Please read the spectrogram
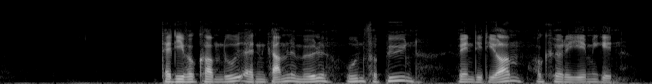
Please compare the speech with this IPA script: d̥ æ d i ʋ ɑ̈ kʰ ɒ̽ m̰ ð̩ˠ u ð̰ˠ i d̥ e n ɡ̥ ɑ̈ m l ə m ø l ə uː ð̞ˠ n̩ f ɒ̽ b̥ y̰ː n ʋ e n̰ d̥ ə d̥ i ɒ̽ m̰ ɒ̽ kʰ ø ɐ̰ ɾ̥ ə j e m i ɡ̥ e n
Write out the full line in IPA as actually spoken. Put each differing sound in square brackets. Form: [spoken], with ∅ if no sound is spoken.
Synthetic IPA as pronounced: d̥ æ d i ʋ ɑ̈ kʰ ɒ̽ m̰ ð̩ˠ u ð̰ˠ [æ] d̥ e n ɡ̥ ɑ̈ m l ə m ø l ə uː ð̞ˠ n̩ f ɒ̽ b̥ y̰ː n ʋ e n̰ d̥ ə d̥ i ɒ̽ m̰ ɒ̽ kʰ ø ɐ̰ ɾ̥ ə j e m i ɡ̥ e n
